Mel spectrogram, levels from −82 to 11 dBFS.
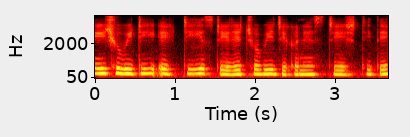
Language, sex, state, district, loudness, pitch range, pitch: Bengali, female, West Bengal, Dakshin Dinajpur, -15 LUFS, 200-230 Hz, 210 Hz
